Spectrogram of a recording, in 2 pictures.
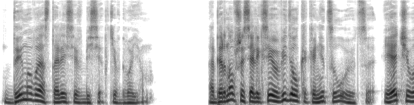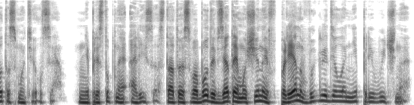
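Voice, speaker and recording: Man, audiobook narrator, mellow voice, dry close sound, even storytelling. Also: medium pitch, moderate pace, no room sound. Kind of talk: scripted narration.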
